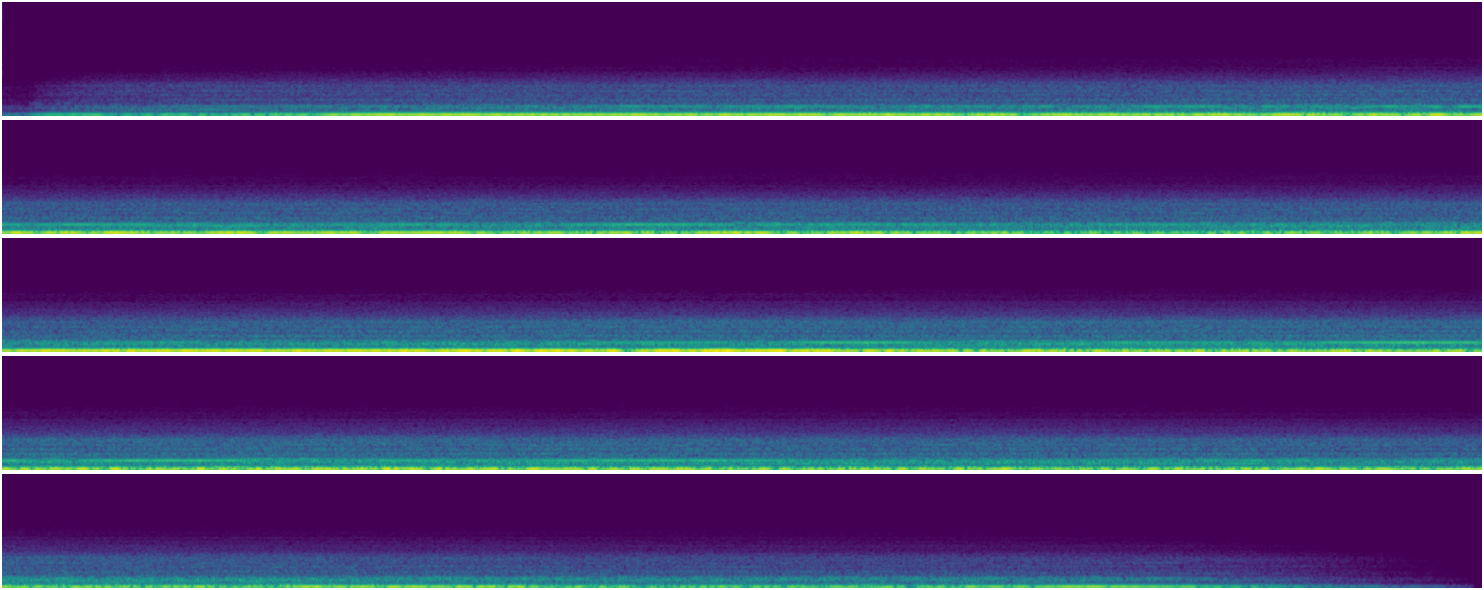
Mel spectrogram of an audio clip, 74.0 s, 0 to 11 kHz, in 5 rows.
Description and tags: LAYERS 023 - Industrial drone-38
I took for this sound 4 different machine sounds: a wood milling machine, a heavy bulldozer sound, a drilling machine and some heavy beating sounds with a hammer. I convoluted the four sounds to create one single drone of over one minute long. I placed this sound within Kontakt 4 and used the time machine 2 mode to pitch the sound and there you have the Industrial drone layer sound. A mellow drone like soundscape... suitable as background noise. Created within Cubase 5.
background, drone, industrial, multisample, soundscape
